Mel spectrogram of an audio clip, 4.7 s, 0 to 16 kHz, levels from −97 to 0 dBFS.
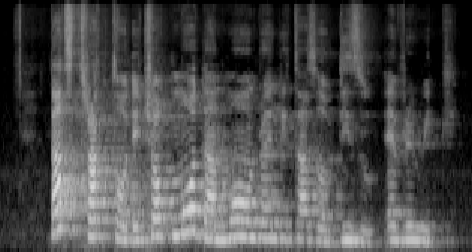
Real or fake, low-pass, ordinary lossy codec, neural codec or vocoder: real; 14.4 kHz; AAC, 48 kbps; none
